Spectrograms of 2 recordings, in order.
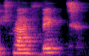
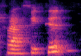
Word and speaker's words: trafficked: It's actually trafficked, not trafficked. Okay, so yeah, Oh, yeah, okay. yeah, you don't have to pronounce the ed at the back.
